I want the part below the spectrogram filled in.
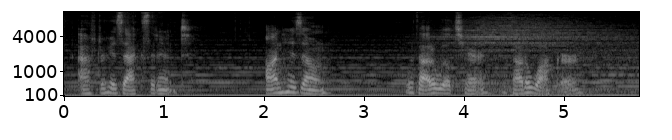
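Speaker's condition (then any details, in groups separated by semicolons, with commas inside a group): No condition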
